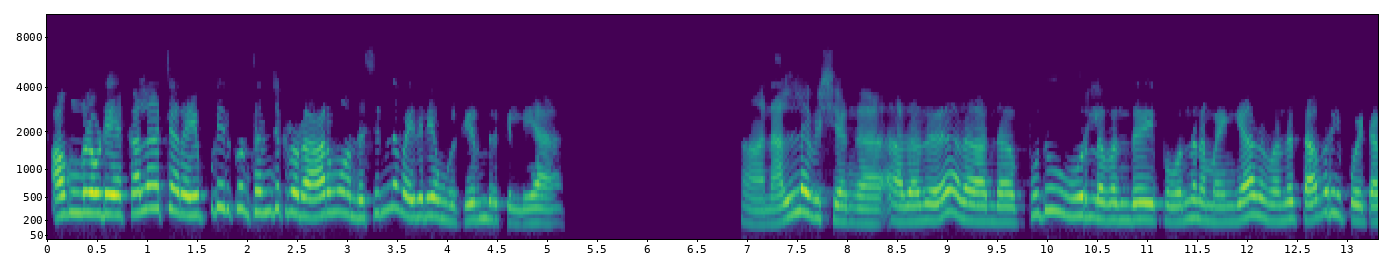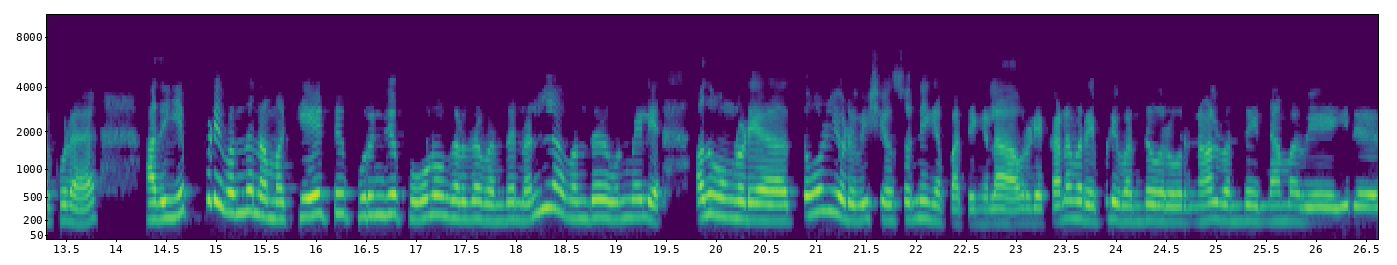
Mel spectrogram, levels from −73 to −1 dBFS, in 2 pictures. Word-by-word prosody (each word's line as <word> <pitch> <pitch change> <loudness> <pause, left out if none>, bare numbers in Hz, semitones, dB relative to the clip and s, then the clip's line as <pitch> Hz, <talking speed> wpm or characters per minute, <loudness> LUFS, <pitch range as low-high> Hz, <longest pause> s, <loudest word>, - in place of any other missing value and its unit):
அவுங்களுடைய 280 0 +6 0.2
கலாச்சாரம் 310 -4 +3
எப்பிடி 335 +8 -4
இருக்குன்னு 330 -3 -5
தெரிஞ்சுக்கிற 300 0 -2
ஒரு 250 - +5
ஆர்வம் 285 +2 +2
அந்த 230 -2 -2
சின்ன 305 +5 -8
வயதிலே 245 0 +2
உங்களுக்கு 195 -1 -6
இருந்திருக்கு 205 -3 -7
இல்லையா! 170 +1 -2 2.0
ஆ. - - -11 0.3
நல்ல 225 - -1 0.2
விஷயங்க. 190 -5 -4 0.4
அதாவது 190 +2 0 0.2
அது 215 -4 +1 0.2
அந்த 185 0 -3 0.3
புது 275 +4 -5 0.3
ஊர்ல 240 -3 +2
வந்து 205 0 -1 0.2
இப்போ 200 -1 -8
வந்து 220 +4 -3
நம்ம 195 -2 -4
எங்கேயாவது 225 +7 +1
வந்து 200 +3 -2 0.2
தவறி 280 +8 +1
போயிட்டாகூட, 195 -1 -2 0.8
அது 215 +1 +4 0.2
எப்பிடி 410 +10 0
வந்து 285 +2 +3
நம்ம 225 -2 +2 0.2
கேட்டு 270 +3 +4 0.2
புரிஞ்சு 260 +2 +1
போகணுங்கிறத 225 -1 +1
வந்து 195 +2 -3
நல்லா 330 +9 0 0.2
வந்து 225 +1 -1 0.2
உண்மையிலேயே, 230 -2 -1 0.4
அதுவும் 255 0 +3
உங்களுடைய 215 -2 +2 0.5
தோழியோட 280 -5 +2 0.2
விஷயம் 205 -2 -4
சொன்னீங்க 215 -2 -2
பார்த்தீங்களா! 170 +1 -2
அவருடைய 175 +1 -1
கணவர் 220 +1 +1
எப்பிடி 215 +3 -1
வந்து 185 +2 -5
ஒரு 185 0 0
ஒரு 185 0 -5
நாள் 205 +2 +1
வந்து 190 +1 -7
இல்லாமல 190 -1 -4
அது 175 - -3
இது, 185 -1 -4
220 Hz, 130 wpm, -20 LUFS, 195-270 Hz, 2.0 s, அவுங்களுடைய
